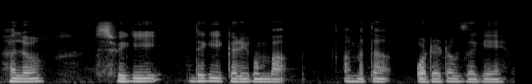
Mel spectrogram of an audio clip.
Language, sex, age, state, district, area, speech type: Manipuri, male, 30-45, Manipur, Chandel, rural, spontaneous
